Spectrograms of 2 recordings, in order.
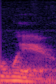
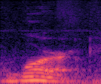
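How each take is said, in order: First: The vowel sounds like the one in hair. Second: The vowel sounds like the one in her. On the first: The speaker calls it wrong. "No where" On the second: The speaker calls it right. "were sería la pronunciación correcta"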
